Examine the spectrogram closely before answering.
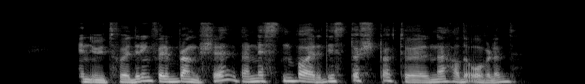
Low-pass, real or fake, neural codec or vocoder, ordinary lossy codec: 7.2 kHz; real; none; AAC, 48 kbps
